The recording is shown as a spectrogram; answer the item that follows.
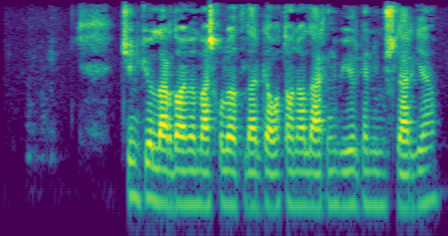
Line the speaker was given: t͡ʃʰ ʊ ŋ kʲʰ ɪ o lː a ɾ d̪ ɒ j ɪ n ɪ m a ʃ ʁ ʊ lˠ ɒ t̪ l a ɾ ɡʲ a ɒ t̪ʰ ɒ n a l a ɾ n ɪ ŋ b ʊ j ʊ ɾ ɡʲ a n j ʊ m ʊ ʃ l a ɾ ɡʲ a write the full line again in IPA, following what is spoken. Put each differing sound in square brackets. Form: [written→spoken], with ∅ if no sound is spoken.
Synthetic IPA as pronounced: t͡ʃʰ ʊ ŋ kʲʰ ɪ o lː a ɾ d̪ ɒ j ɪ [n→m] ɪ m a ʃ ʁ ʊ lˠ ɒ t̪ l a ɾ ɡʲ a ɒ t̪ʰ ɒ n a l a ɾ n ɪ ŋ b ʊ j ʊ ɾ ɡʲ a n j ʊ m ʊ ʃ l a ɾ ɡʲ a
